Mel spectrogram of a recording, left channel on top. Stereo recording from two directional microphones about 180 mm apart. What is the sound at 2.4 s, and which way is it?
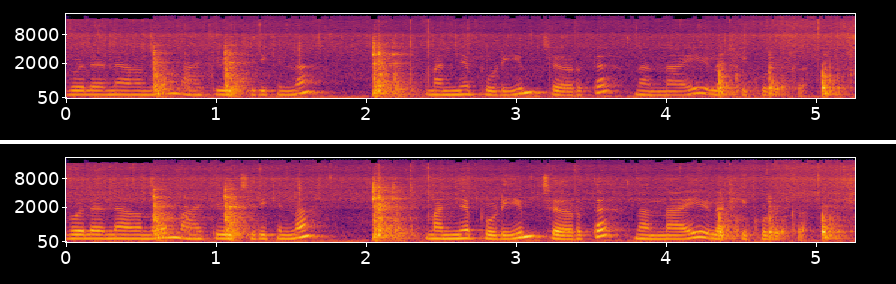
Frying, 25° right (ahead or behind).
